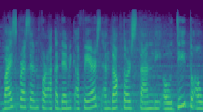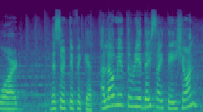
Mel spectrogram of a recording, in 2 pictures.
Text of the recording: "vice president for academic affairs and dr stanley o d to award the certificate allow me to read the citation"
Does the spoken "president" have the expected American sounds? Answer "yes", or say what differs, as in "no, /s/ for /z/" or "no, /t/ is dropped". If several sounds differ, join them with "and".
no, /s/ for /z/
